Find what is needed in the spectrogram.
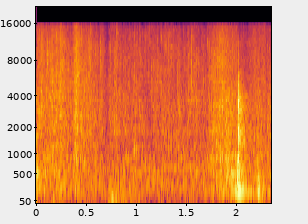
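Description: Rustling and scraping as an animal roots with its head inside a wooden crate, with a steady noisy rustle throughout that grows a little louder near the end.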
